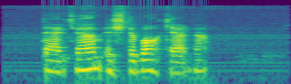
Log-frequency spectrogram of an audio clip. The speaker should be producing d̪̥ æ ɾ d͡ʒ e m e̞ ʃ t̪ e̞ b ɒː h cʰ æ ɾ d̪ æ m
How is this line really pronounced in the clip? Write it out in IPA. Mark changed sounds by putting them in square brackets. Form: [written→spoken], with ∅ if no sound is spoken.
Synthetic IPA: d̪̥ æ ɾ d͡ʒ [e→æ] m e̞ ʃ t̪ e̞ b ɒː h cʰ æ ɾ d̪ æ m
